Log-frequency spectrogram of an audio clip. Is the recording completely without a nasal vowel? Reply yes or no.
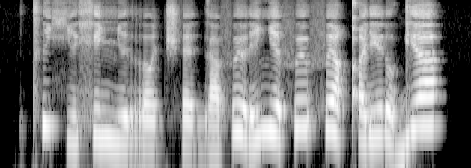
yes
